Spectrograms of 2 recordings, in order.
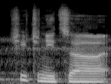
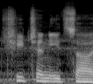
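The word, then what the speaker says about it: Chichén Itzá: the name is spelled chichen itza in spanish and the accents are sometimes maintained in other languages to show that both parts of the name are stressed on their final syllable other references prefer the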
